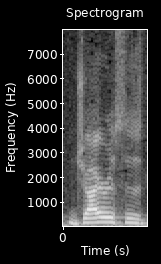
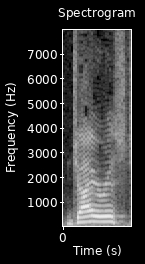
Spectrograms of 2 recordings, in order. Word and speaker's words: Jairus: Jairus, Jairus, you hear it all kinds of different ways. How in the world do you pronounce it? In the Greek, it's Yerus, Yerus. In the Hebrew, it's Yair. Yair.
